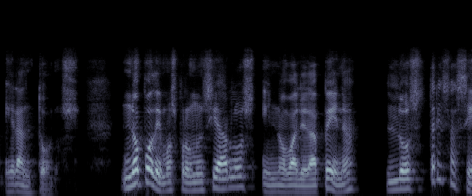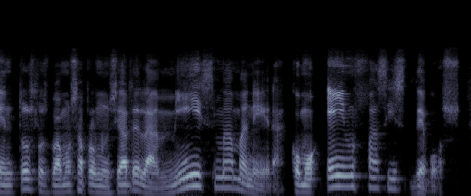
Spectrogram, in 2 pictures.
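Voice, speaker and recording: A male teacher explains a language lesson step by step, his pitch rising and falling a lot as he stresses key words. The sound is dry and a little dull. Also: dry recording. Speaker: Biblical Greek teacher. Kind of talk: recorded lesson. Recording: dry, slightly dull recording.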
